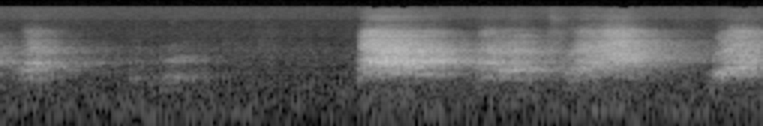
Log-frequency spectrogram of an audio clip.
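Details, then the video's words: Red fox screaming in mating season: a faint hoarse cry, then after a pause a loud drawn-out raspy scream and further harsh wavering screams, noisy and breathy, over a quiet background. "Fox Screams"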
